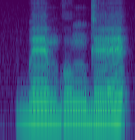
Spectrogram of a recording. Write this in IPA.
b ɛ m b o ŋ ɡ ɛ

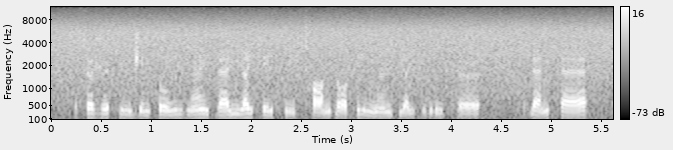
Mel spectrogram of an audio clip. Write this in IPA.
s œ˧˥˧ ʒ ø˧˥ h y˨˩ n d͡ʒ e˨˩ n θ o˧ w y˧ ɡ æ̃˧˥˧ i̯ ɓ æ˧˥ mʲ ɑ˧˥˧ i̯ h e˧ i̯ h ʉ˨˩˦ i̯ kʰ ɑ˨˩˦ n ɗ ɔ˨˩ θ i˥˨ n w œ̃˧ n pʲ ɑ˨˩ i̯ f r u˨˩˦ pʼ œ˨˩ | ɗ æ˨˩˦ n θ æ˨˩˦

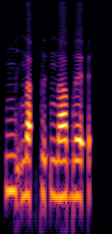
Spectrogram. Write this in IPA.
m ḭ˦˨ n ä˦ ʔ p ɪ˦ ʔ n ä˦ b ɛ˦ ʔ

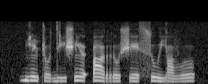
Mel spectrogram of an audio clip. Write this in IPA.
ɡ ĩ ʈ o d i ʃ ĩ ə̯ ʔ ɒ r o ʃ e s u j ɒ v o

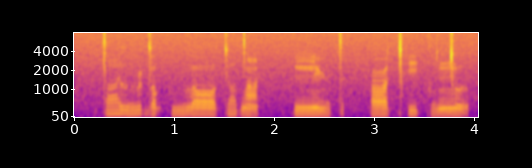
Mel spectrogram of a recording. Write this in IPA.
tˤ e̤ l ṳ ɭ d ɔ k ṳ l ɔː t ṳ dˤ ɛ̃ | k ĩː ɳ ɛ̤ t | ʕ ʊ ǀʰ i k o̤ ŋ͡ǀ ʊ

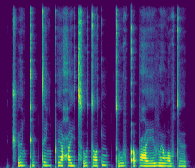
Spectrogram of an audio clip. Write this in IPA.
t͡ʃʼ ʏ ʎ kʼ i p t e ʎ pʰ e ħ e j t͡sʼ u t ɔ t m i p tʼ u v qʼ ɨ p ʕ e v ĩ lˠ o v t ʏ

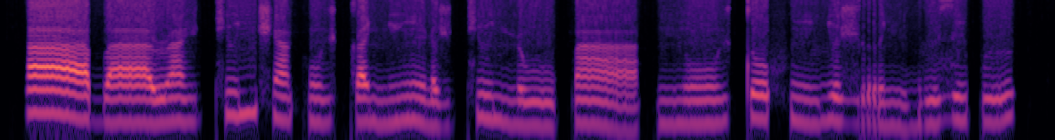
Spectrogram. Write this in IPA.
aː b aː ɹ ã ʒ c ɨ ɲ ʃ ã k ũ ʒ k a ɲ j ĩ ɽ ə ʒ c ɨ ɲ ɳ uː p ã | ɲ ũː ʒ t o f ĩ ʎ ə ʒ r ə ɲ b ʉ z i p ɯ

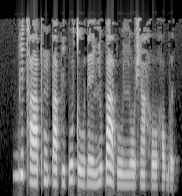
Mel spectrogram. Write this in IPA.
b i˦ tʰ aː˨ pʰ ũ˨ p a˨ p i˨ p u˦ t uː˨ ɗ eː˨ ɲ ʊ˦ p aː˦˨ p uː˨ ɲ oː˨ ʃ ã˨ h oː˨ h ɔ˨ ɡʷ ɪ˨

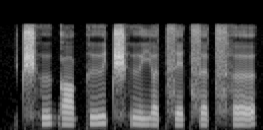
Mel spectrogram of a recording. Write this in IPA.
t͡ʃʰ ɯ ɡ ɒ k ɨ t͡ʃʰ ɨ j ə t͡s e t͡s ə t͡sʰ ə

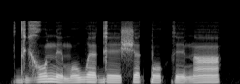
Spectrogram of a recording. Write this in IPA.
d i˨ ɣ o˦ n e˨ m o˦ w ɛ˦ ɡ eː˧ ʃ ɛ˦ k͡p o˧ k e˨ n ã˦

